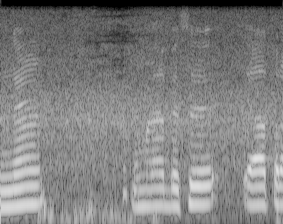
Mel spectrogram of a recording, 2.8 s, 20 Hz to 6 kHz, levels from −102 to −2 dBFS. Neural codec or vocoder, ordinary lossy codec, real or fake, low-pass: none; none; real; 5.4 kHz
